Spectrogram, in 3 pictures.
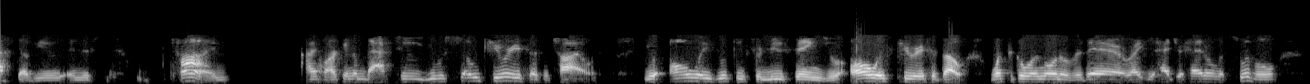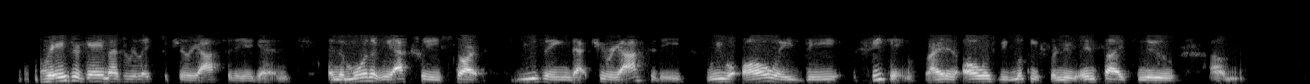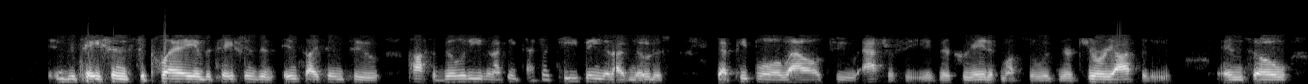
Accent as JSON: {"language": "English", "town": "Philadelphia", "region": "Pennsylvania", "country": "United States", "said": "I'm from Philly"}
